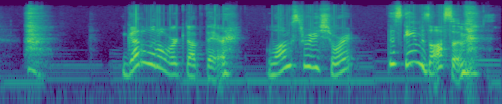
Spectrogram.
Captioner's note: deep breath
